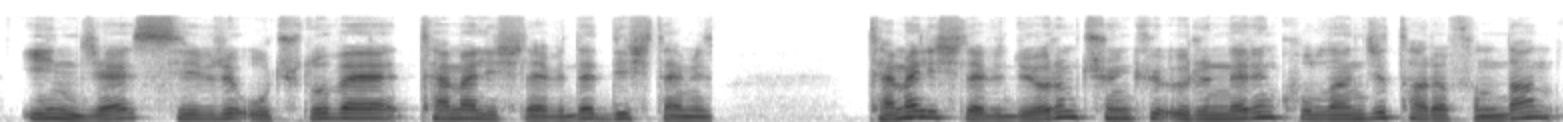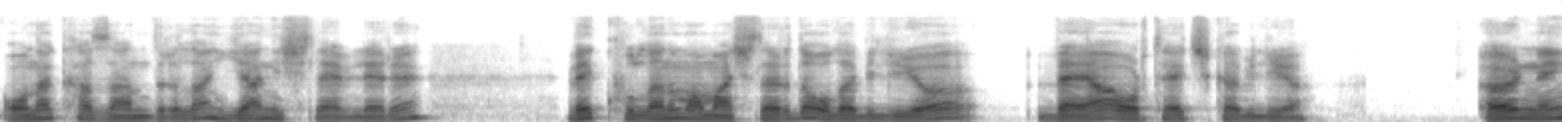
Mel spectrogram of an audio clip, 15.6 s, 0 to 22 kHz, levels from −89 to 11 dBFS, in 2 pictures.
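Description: At 3.55 to 3.66 s there is a skip ahead: roughly a second of speech never plays, because that stretch was dropped while later audio was already queued. The two sides are spliced almost directly, with no gap, so the speech jumps abruptly forward.

From 4.11 to 4.88 s a jitter buffer speed-up follows, as the buffer sheds excess delay by cutting short pitch-period pieces, about 70 ms in total. Speech runs at about 108% with unchanged pitch, sounding hurried, all carried over a call path whose top end stops near 12 kHz.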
